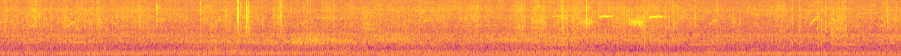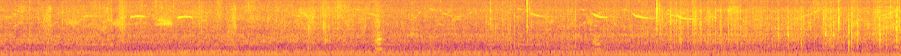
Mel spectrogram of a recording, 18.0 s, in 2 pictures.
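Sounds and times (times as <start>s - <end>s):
bird chirps: 5.4s - 17.3s.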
